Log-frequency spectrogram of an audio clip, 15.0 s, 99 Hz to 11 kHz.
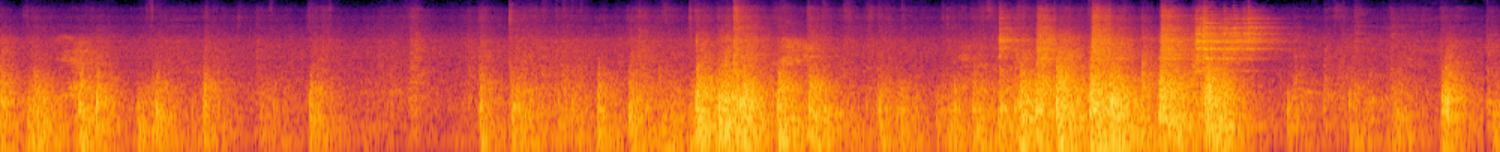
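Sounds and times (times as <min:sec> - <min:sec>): feet landing on ring mat: 0:00.0 - 0:15.0
heavy footfalls on padded floor: 0:00.0 - 0:15.0.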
